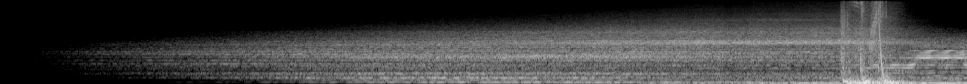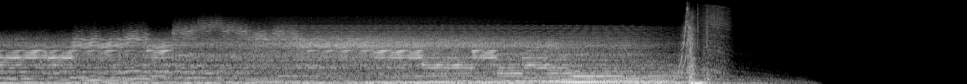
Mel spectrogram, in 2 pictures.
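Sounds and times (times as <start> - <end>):
promo synth pad: 2.5 - 16.4.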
